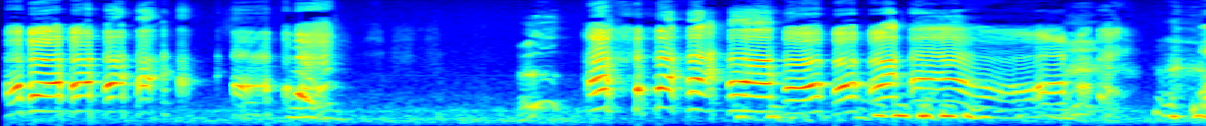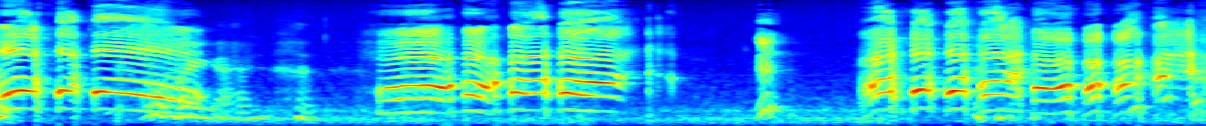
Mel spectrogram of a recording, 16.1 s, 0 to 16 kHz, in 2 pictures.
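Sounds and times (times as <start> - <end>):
high-pitched laughter: 4.8 - 7.2.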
